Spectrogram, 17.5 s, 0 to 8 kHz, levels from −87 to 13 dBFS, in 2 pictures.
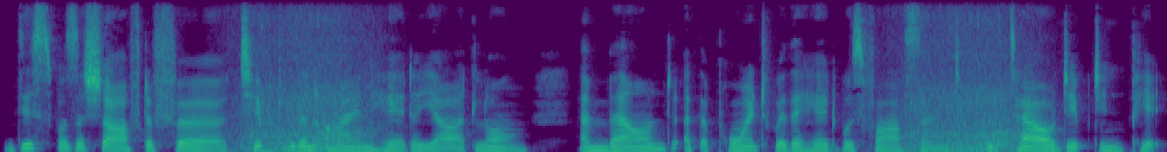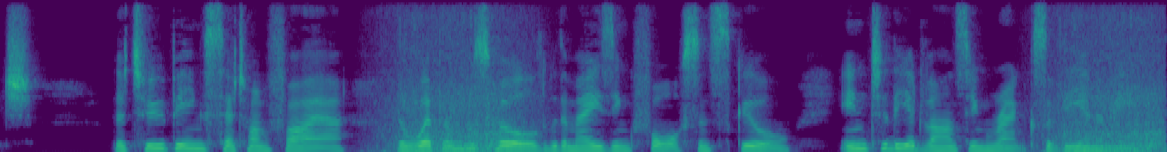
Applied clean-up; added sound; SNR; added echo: none; Waves, surf; 13 dB; none.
